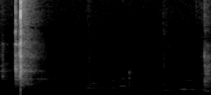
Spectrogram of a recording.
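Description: A screwdriver bit shaft clicks into a handle from a bit set, making one sharp, bright snap. Silence follows, with another short click at the very end.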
